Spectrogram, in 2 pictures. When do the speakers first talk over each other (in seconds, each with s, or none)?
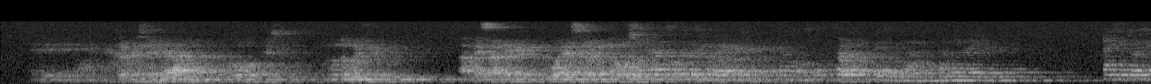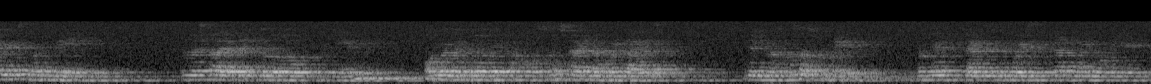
6.3 s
